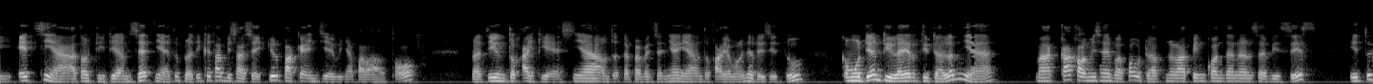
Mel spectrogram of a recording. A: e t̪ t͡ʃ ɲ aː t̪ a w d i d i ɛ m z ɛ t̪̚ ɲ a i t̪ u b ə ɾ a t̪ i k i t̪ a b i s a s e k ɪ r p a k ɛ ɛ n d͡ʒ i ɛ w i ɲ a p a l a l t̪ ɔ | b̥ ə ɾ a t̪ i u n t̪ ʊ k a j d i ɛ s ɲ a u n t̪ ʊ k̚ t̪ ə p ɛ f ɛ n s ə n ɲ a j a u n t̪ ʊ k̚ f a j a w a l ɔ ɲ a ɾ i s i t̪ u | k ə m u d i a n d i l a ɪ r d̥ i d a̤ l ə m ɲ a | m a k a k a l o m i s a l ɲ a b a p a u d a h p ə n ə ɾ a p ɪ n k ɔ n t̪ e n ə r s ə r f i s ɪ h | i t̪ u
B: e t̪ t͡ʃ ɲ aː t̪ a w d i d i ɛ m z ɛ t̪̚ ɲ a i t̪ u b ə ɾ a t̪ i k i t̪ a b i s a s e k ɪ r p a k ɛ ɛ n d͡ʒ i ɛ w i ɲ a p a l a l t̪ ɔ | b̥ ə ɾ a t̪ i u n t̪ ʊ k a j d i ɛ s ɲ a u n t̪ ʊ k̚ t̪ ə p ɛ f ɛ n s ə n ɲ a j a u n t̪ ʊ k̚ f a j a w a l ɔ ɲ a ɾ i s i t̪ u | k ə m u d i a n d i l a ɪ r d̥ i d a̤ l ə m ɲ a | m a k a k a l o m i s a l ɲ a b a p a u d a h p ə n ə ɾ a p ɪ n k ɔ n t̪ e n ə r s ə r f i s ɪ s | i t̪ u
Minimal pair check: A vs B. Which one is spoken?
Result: B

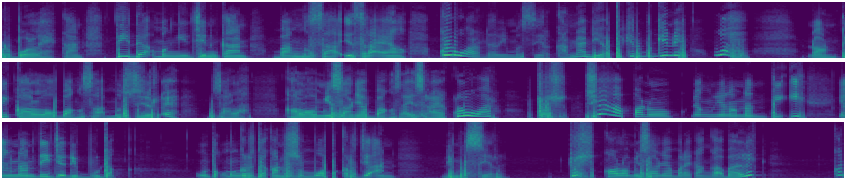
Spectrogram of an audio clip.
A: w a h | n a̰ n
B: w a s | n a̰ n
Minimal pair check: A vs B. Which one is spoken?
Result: A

